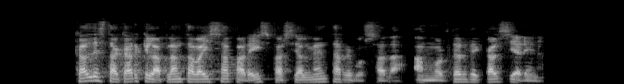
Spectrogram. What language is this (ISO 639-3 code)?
cat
